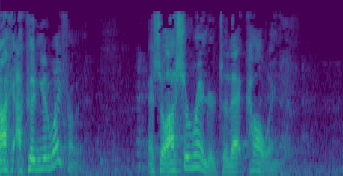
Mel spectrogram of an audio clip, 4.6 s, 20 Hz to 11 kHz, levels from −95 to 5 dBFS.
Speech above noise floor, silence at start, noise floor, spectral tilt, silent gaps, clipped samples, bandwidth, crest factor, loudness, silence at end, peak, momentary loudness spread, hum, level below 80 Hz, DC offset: 32 dB; 0 s; -64 dBFS; -4.5 dB/octave; none; under 0.1%; 8.8 kHz; 22 dB; -33 LUFS; 0.7 s; -12 dBFS; 17 LU; none; -68 dBFS; under 0.1%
